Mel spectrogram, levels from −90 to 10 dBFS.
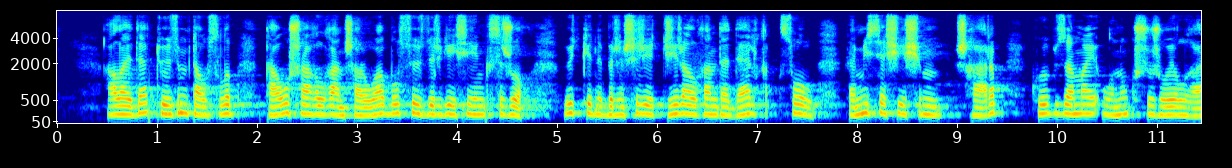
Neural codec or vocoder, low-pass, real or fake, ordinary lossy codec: none; 7.2 kHz; real; none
